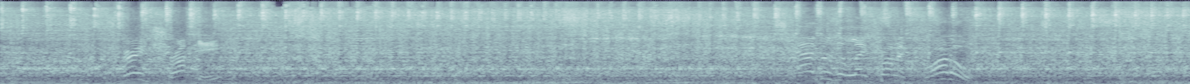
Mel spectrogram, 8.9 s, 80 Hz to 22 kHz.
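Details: Cold start of a 6BT Cummins with a common-rail pump in a 79 Series build, with no alternator fitted and running on the battery only: the diesel settles into a firm, even clatter with no misses, knocks or hunting.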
